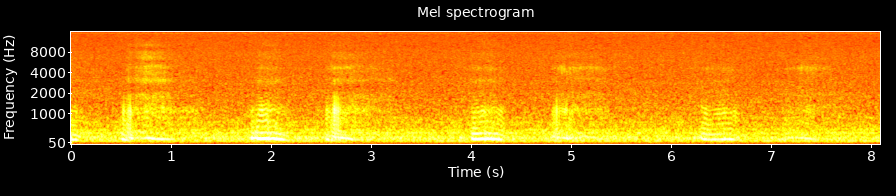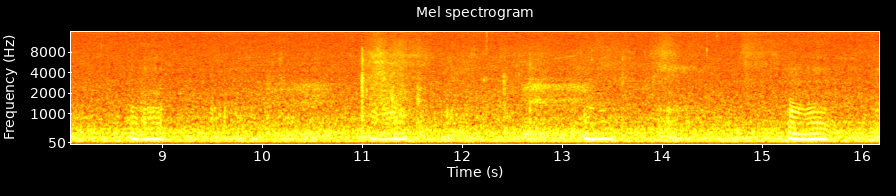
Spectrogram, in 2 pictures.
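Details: 5-week-old baby lightly snoring in sleep: soft, brief, snorty breath noises with small squeaks, about 27 a minute, in a quiet room.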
